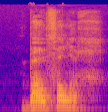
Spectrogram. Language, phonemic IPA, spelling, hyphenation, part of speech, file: Dutch, /ˌbɑu̯ˈvɑ.ləx/, bouwvallig, bouw‧val‧lig, adjective, Nl-bouwvallig.ogg
- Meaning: dilapidated, ramshackle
